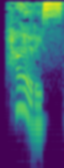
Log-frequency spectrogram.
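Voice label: "7aaris" male, Arabic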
